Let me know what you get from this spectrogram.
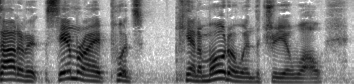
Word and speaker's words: Kanemoto: Then you have, how do you say it, Kanemoto? – Koji Kanemoto. – Kanemoto.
